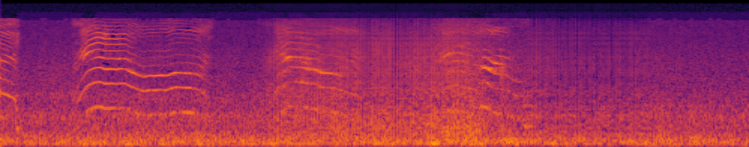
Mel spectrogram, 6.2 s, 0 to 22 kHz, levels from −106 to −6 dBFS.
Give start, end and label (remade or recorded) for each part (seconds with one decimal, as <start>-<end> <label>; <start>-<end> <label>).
0.0-2.2 recorded; 2.2-3.9 remade; 3.9-4.4 recorded; 4.4-5.4 remade; 5.4-6.2 recorded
